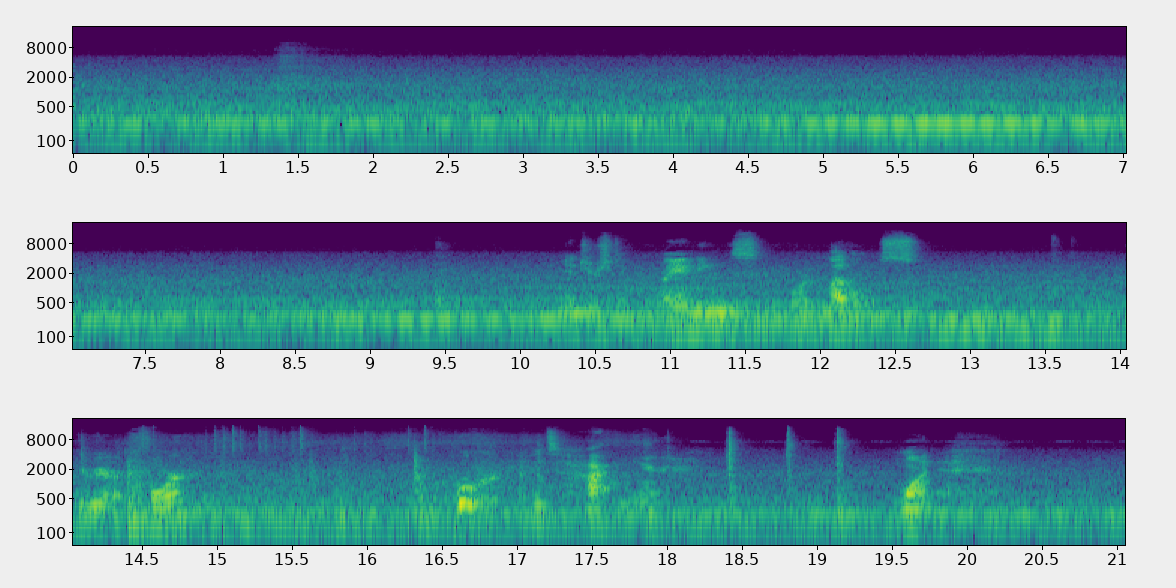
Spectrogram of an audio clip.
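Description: An elevator motor hums steadily.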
